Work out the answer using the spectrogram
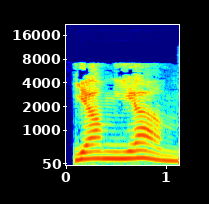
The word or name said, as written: yum yum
